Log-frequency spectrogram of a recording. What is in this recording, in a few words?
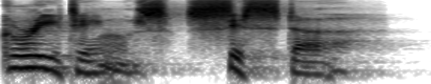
Female Undead; Trigger Alleria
